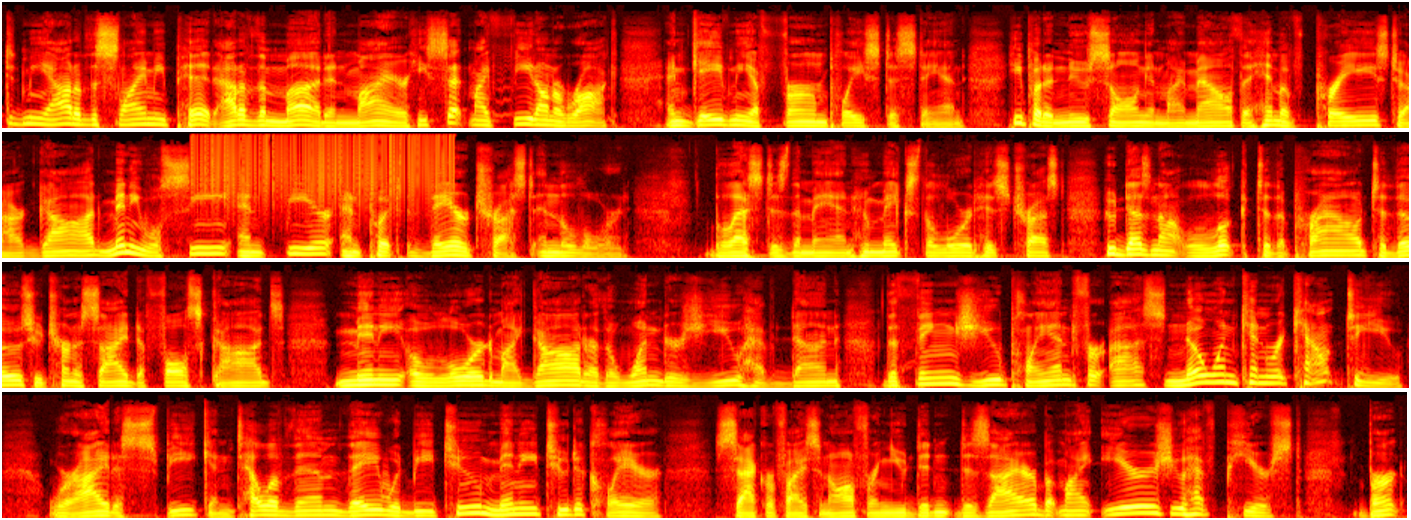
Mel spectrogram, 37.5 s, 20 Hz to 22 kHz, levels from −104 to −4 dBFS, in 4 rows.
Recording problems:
crackling; loud; from 11 to 12 s; 6 dB below the speech

